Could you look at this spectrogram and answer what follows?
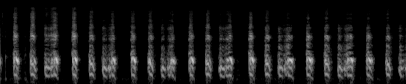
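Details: Chukar partridge in steady full cry, loud grating clucks delivered in quick paired beats without a break, evenly spaced across the passage.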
